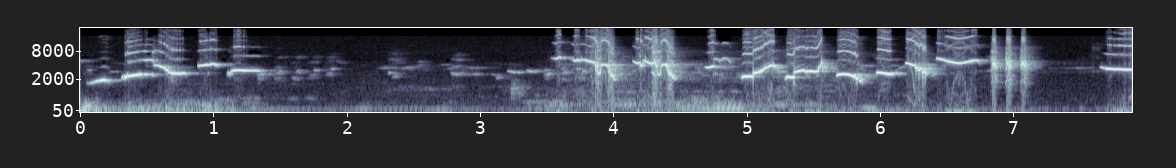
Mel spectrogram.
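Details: Oriental magpie-robin song meant to trigger a fighting response: rising whistled notes give way to a dense, rapid stream of sharp chips, buzzy trills and high sweeping whistles. A faint low hum sits underneath.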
